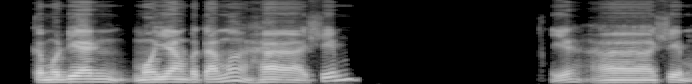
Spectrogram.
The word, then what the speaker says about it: Hashim: Ya, Hashim. Ha tu panjang. Hashim.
